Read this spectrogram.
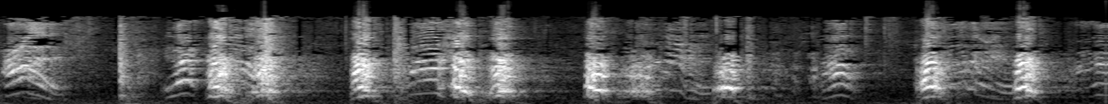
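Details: Loyal German Shepherd Walcott defending his owner against a staged attack, giving rapid bursts of high, arched barks and yips, nearly two per second, interleaved with people speaking loudly.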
